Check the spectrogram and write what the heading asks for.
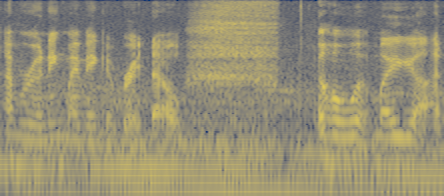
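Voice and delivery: laughing so hard it turns to tears; loud, slowed, laughed-through "oh my god"; real tears of laughter; crying with laughter. Real, not acted. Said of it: "I'm crying".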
